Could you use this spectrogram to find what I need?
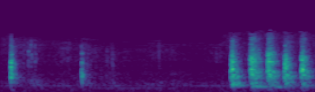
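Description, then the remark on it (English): Two spaced knocks on a door, a pause, then a quick, louder burst of about seven raps. No voices. “Door's open. Come on in.”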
